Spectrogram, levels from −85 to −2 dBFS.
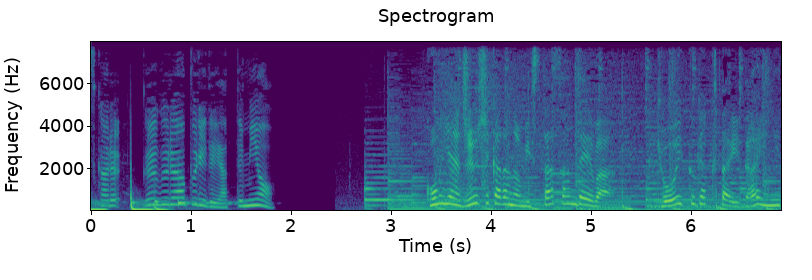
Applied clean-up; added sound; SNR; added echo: none; none; none; none.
